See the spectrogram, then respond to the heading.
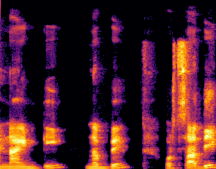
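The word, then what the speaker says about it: צדי: और शादी को जो है वो शादी भी बोलते हैं, जादी भी बोलते हैं कोई, लेकिन उसका जो क्या बोलते हैं ओरिजिनल प्रोनाउंसिएशन है वो टी और एस वाला ही है, जेड वाला नहीं है।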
